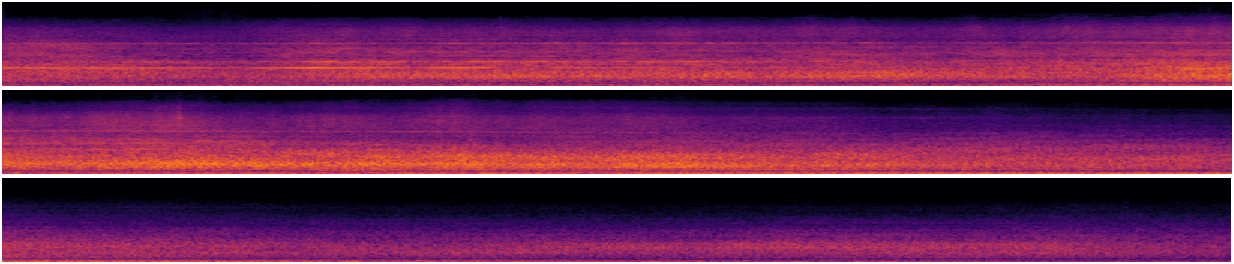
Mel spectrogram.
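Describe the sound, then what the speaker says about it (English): A Swiss airliner departs Manchester Airport bound for Zurich, its engines building to a loud, sustained roar that swells mid-way and then slowly recedes into the distance, with no talk over it. "And Swiss heading out."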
